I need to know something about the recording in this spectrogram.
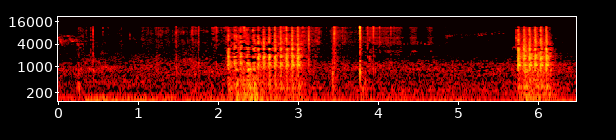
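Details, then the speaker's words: Old John Deere 2450 tractor after battery charging: two short buzzing, clattering bursts as the starter engages but fails to turn the engine over; owner suspects a bigger battery is needed, cause not confirmed. "Don't think it's meant to make that noise. No, that's the starter motor trying to turn, but not succeeding."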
